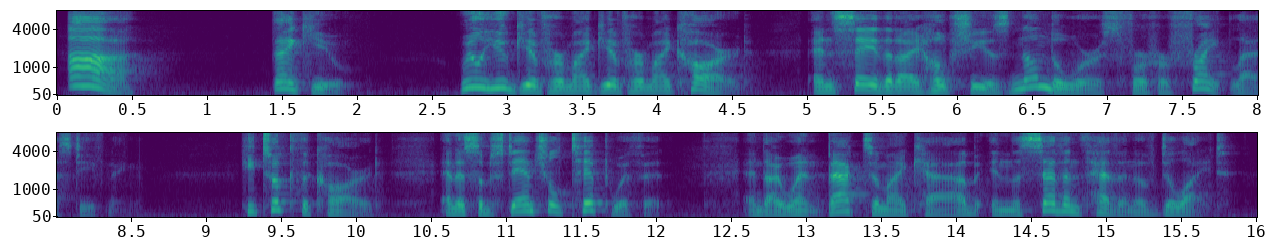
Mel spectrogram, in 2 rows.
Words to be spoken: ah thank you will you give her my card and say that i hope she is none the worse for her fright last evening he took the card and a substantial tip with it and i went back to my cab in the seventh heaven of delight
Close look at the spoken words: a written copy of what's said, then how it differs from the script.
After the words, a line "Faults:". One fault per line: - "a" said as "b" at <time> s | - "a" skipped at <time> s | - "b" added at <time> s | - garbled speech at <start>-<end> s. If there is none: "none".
ah thank you will you give her my give her my card and say that i hope she is none the worse for her fright last evening he took the card and a substantial tip with it and i went back to my cab in the seventh heaven of delight
Faults:
- "give her my" added at 3.5 s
